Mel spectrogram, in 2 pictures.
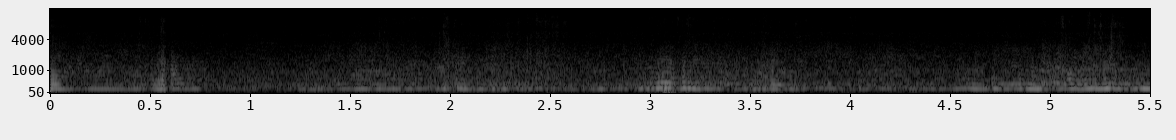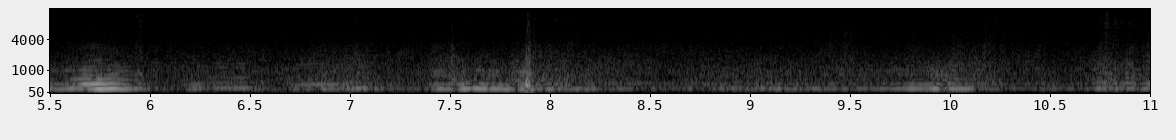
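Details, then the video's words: Steady collective buzzing of honey bees within the hive, a low harmonic hum that thickens into louder swells, with occasional faint clicks cutting through. "bees therapy hive natural buzzing sound"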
